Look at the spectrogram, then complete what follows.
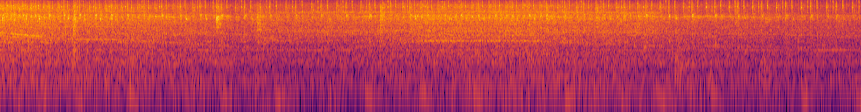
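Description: Steady low engine rumble, with a faint high tone held through the second half.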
